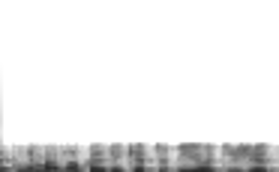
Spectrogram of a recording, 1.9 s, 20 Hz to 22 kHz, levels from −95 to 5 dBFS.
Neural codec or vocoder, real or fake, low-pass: none; real; 3.6 kHz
